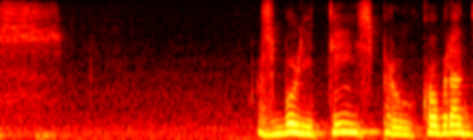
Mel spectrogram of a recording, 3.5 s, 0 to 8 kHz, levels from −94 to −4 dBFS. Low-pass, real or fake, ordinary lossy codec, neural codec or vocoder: none; real; none; none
